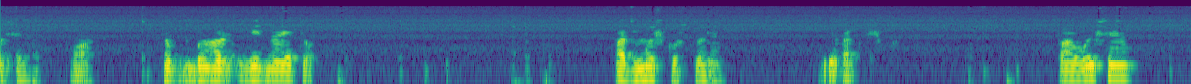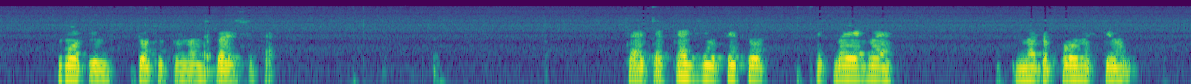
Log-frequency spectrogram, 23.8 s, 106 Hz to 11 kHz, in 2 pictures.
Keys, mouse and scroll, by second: 0.3-1.3 middle drag, 3.3 middle click, 4.2 r, 5.1 click, 5.4-6.3 middle drag, 8.1 r, 9.6 click, 10.2-11.1 middle drag, 17.3 middle click, 19.8 click, 21.8 g.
